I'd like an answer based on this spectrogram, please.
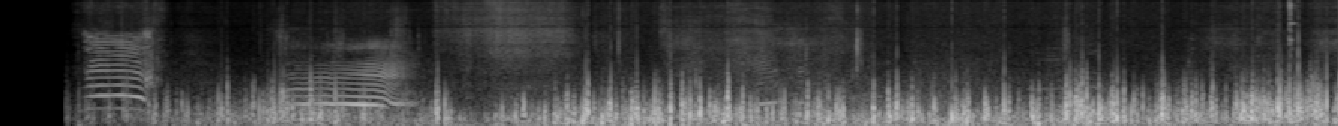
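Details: A nursing Weddell seal pup gives two bleating, harmonic calls, followed by steady wind noise.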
